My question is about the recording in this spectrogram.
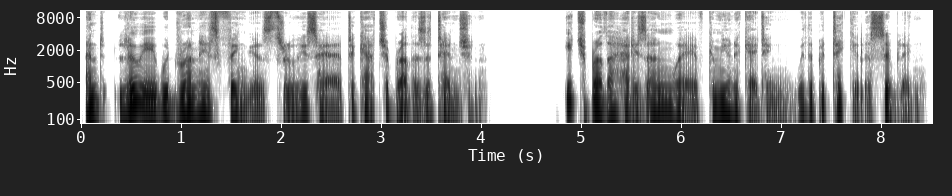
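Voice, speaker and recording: A man narrating a novel in a measured, expressive storytelling manner. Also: deep voice, creaky, dry recording, studio quality. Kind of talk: scripted audiobook narration.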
